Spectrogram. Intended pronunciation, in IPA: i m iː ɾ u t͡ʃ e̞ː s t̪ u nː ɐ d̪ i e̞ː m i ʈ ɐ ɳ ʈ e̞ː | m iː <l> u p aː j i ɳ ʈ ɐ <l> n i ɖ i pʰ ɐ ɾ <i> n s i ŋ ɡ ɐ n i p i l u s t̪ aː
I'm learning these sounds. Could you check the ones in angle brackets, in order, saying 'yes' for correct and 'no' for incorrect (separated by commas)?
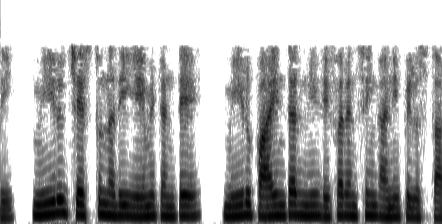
no, no, no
